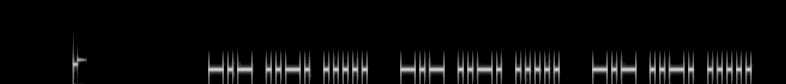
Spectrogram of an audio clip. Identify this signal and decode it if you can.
Morse code, heard as a keyed tone, about 25 wpm, 700 Hz. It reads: KF5 KF5 KF5
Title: Callsign Prefixes for Top 25 DXCC - Repeated 3x - 25wpm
